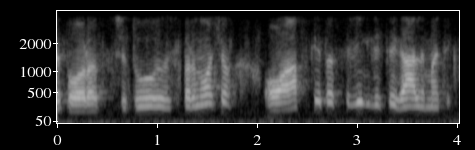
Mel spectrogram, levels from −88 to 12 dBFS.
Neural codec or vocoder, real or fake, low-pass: none; real; 3.6 kHz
